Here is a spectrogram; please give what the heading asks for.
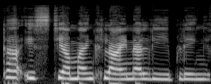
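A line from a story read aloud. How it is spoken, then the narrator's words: Called out. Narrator (German): rief Isolde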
